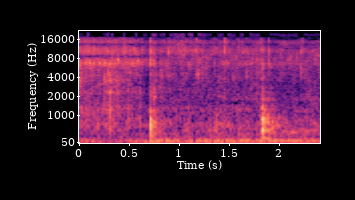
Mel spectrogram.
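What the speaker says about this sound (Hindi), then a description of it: "अब एक मीडियम साइज प्याज को स्लाइस करके डालेंगे हम।" Sliced medium onion frying in hot oil with mustard seeds and whole cumin, a steady low sizzle broken by a couple of sharp spoon stirs against the pan.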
